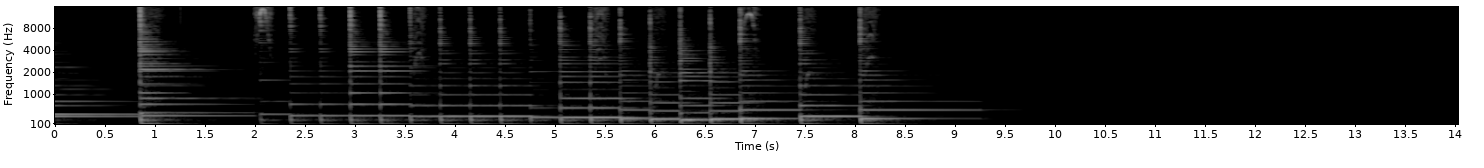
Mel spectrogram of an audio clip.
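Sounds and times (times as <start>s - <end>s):
guitar duet: 0.0s - 9.3s.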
